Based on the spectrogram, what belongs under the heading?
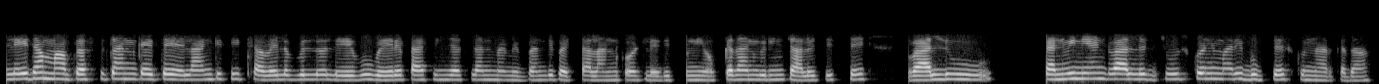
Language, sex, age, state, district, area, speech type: Telugu, female, 18-30, Telangana, Kamareddy, urban, conversation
